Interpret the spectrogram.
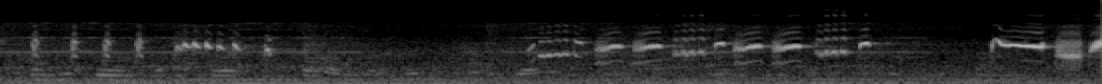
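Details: Horsfield's bush lark, 'tung roll' song style: a few clipped ticking notes, a pause, then a run of bright chirped whistles leading to a louder slurred whistle, with faint background murmur.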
